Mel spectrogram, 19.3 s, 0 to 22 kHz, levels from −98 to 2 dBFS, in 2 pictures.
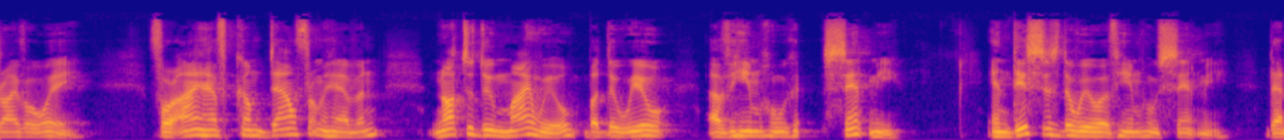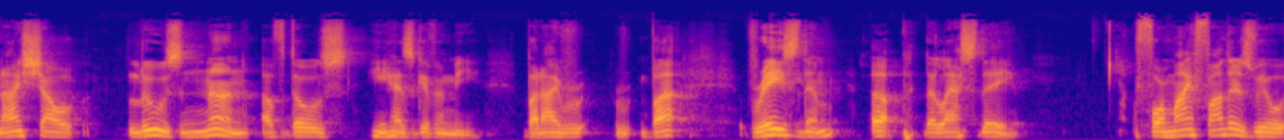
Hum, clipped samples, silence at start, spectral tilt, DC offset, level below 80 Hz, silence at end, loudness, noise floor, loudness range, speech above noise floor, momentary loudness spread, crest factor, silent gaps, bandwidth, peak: none; under 0.1%; 0 s; -4 dB/octave; under 0.1%; -60 dBFS; 0 s; -20 LUFS; -67 dBFS; 2 LU; 47 dB; 12 LU; 20 dB; none; 14.5 kHz; -2 dBFS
